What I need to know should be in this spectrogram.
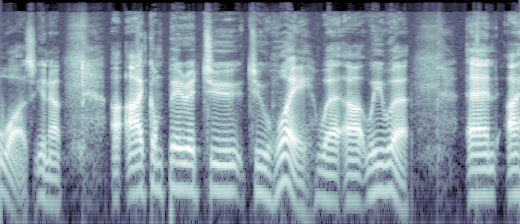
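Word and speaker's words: Huế: We would spell it H-U-E-E. We would say Hue, but it's Hue. The Vietnamese way of saying it.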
